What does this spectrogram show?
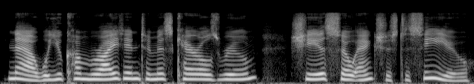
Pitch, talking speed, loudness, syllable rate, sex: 230 Hz, 215 wpm, -15 LUFS, 4.4 syllables/s, female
